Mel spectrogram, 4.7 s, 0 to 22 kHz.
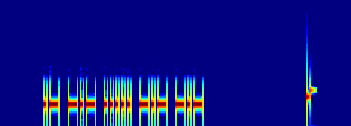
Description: Morse code, heard as a keyed tone, about 30 wpm, 700 Hz. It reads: AK5KK
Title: USA Call Signs Repeated 2x 30wpm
